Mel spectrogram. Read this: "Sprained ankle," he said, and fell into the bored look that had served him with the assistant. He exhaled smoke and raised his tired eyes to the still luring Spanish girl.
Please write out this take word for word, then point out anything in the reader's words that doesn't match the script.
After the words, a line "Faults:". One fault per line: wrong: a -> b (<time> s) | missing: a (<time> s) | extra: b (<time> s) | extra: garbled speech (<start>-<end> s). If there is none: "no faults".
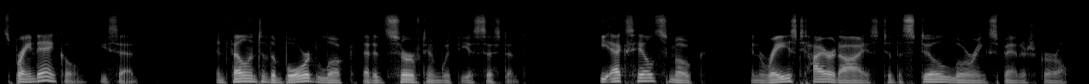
"Sprained ankle," he said, and fell into the bored look that had served him with the assistant. He exhaled smoke and raised tired eyes to the still luring Spanish girl.
Faults:
missing: his (8.0 s)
